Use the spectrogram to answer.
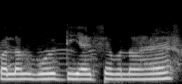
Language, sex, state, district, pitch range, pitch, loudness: Hindi, male, Bihar, Jamui, 240-250 Hz, 245 Hz, -13 LUFS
